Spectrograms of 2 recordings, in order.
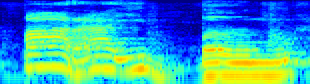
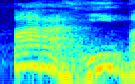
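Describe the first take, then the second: First: "paraibano" slowly, with BA as the strong syllable; stress on BA. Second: "Paraíba" with the I as the strong syllable; stress on I. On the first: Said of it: "a sílaba tônica é ba". ("paraibano" devagar, com o ba tônico) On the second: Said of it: "a sílaba tônica é o I". ("Paraíba" com o I tônico) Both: Shown as a demonstration.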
